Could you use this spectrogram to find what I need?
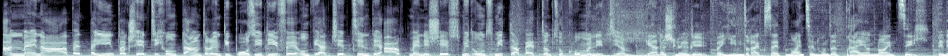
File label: SPOT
